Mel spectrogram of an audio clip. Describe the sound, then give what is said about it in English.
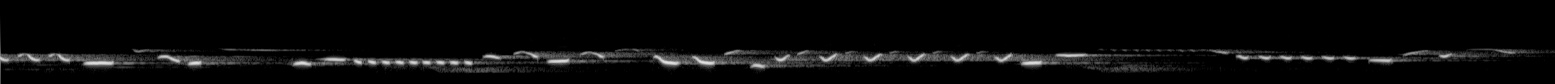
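Birdsong slowed to a quarter of its speed: a long, unbroken run of low, whistly swooping notes and drawn-out trills, steady in loudness, with no voices over it. “Now, here's the same song played at 1/4 the speed, so you can appreciate its complexity.”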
